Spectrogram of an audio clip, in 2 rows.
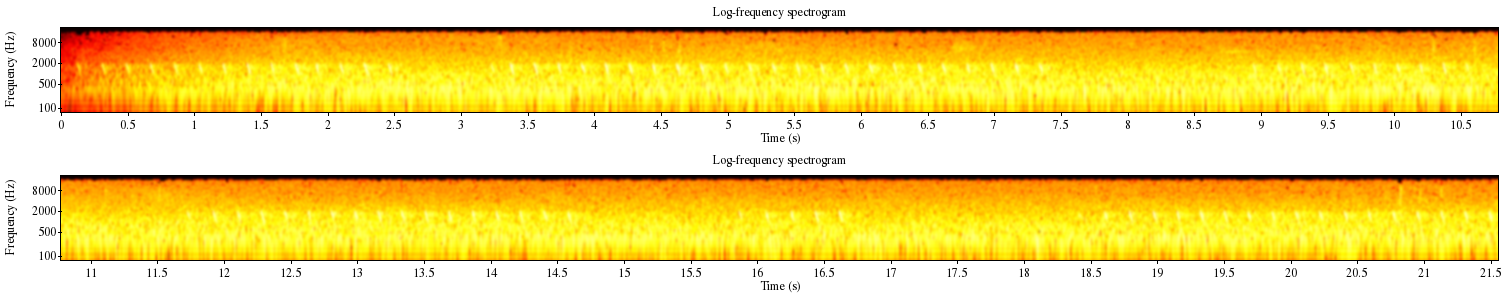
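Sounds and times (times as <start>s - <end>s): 
hissing background noise: 0.0s - 21.5s
grey nightjar tchuck calls: 0.1s - 2.6s, 3.2s - 7.5s, 8.8s - 10.7s, 11.7s - 14.8s, 15.8s - 16.8s, 18.4s - 21.5s.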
